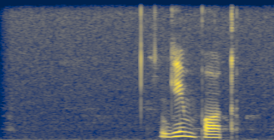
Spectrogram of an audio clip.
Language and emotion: Russian, neutral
